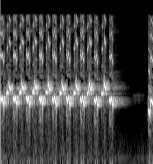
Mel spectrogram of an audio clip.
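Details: Sooty-headed bulbul, played as a lure so other bulbuls answer: a long rapid rattling trill of about fifteen bouncing notes, fading out, then one abrupt note at the end.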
